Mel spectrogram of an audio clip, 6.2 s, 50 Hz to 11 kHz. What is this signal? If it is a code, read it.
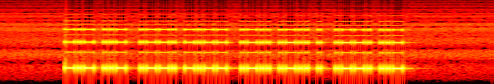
Morse code (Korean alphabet), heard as a keyed tone, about 30 wpm, 670 Hz, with room echo. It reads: 이제까지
